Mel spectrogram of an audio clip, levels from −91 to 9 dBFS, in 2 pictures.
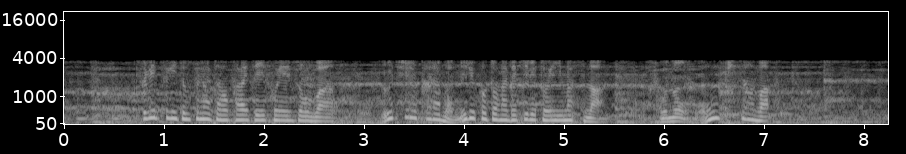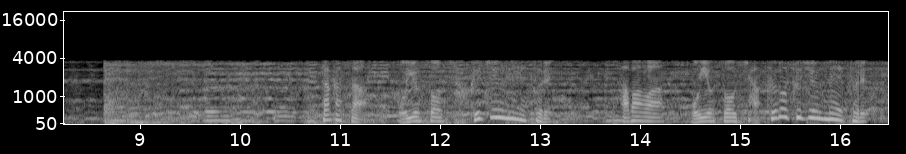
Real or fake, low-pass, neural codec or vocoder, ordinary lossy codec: fake; 3.6 kHz; codec, 16 kHz, 4 kbps, FreqCodec, larger model; none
